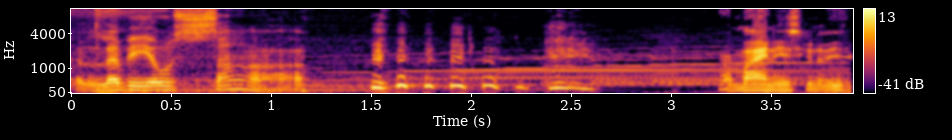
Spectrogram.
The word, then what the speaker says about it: Leviosa: right never your soul it's not levioso Leviosa Hermione is going to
